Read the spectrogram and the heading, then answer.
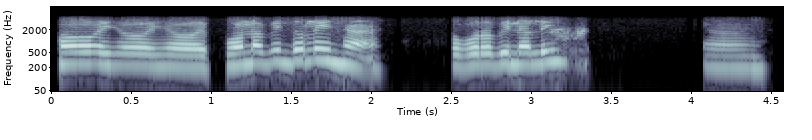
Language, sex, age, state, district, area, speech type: Santali, female, 30-45, Jharkhand, East Singhbhum, rural, conversation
